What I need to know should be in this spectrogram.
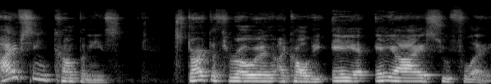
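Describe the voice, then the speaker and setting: Lively intonation marks a man's voice, which sits at a fairly high pitch. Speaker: podcast host. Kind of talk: interview. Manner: fast.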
